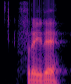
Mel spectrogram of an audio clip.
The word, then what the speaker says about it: Freire: Freyer gets injured, getting on planes. What's going on, guys? – Freire. Mike V says you pronounce it Freire.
